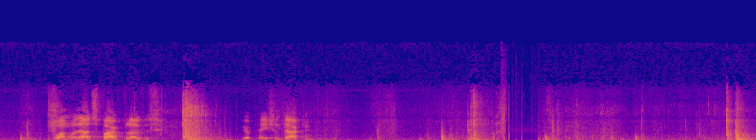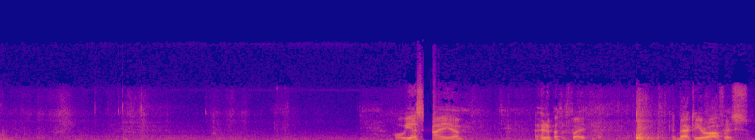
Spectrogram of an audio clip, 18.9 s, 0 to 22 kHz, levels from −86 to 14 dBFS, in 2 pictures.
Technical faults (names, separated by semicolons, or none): damaged data in a compressed stream; intermittent contact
